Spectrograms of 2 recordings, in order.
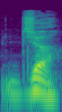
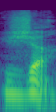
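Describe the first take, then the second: First: The consonant is a hard 'dj' sound. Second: The consonant is a soft 'zh' sound. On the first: The speaker calls it wrong. "It does not sound like J" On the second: The speaker calls it right. "It sounds like J"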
